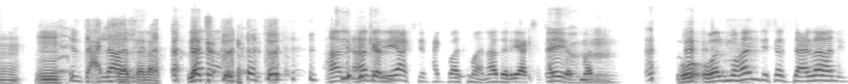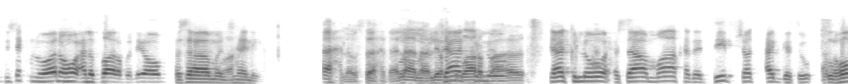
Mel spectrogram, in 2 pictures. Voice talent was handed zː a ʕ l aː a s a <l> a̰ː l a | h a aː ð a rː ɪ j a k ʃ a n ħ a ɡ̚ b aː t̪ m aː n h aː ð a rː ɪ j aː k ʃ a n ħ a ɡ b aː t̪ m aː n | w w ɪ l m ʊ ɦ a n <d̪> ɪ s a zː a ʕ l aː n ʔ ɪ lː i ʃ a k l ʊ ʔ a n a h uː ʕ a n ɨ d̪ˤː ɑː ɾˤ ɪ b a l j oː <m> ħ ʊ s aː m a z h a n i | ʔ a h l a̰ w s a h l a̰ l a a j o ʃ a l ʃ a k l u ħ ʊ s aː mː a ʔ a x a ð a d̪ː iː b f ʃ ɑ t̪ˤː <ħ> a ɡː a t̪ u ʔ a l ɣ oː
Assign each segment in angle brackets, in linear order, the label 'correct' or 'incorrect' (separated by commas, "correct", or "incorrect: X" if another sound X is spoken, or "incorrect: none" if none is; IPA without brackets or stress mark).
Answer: correct, correct, correct, correct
